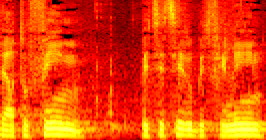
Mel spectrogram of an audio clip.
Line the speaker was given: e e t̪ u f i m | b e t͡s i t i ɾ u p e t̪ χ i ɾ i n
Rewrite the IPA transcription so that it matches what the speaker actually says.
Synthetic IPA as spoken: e a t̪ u f i m | b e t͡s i t͡s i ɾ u b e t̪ f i l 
